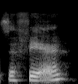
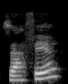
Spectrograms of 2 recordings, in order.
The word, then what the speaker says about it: Zafir: say his name um as far as I've heard there are different pronunciations depending on you know where you're from um but I would say Zafir um but I also have friends who say Zafir so one of those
